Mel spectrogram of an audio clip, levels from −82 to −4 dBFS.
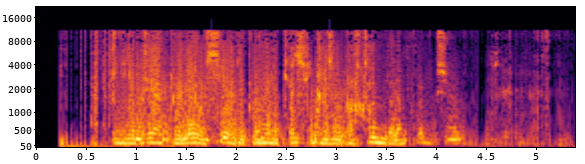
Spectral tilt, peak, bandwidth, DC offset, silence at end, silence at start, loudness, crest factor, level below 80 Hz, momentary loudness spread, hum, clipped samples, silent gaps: -4.5 dB/octave; 0 dBFS; 11.5 kHz; under 0.1%; 0.1 s; 0.2 s; -11 LUFS; 12 dB; -32 dBFS; 18 LU; none; under 0.1%; none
